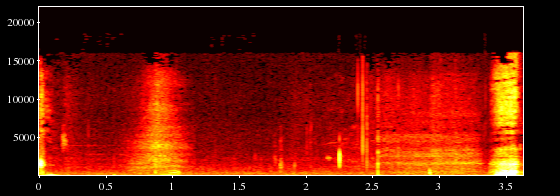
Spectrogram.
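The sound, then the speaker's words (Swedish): An old stamp album falls off a shelf with a short, loud clatter near the end, after a quieter rustle and a few faint knocks. “Rasade någon jävla skit i en hylla här för mig.”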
